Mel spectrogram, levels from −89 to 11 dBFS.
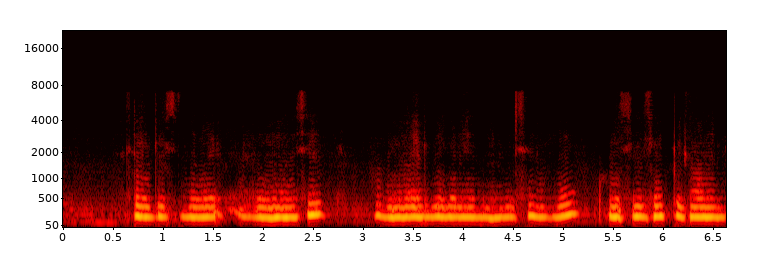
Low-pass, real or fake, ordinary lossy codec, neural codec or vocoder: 7.2 kHz; fake; MP3, 32 kbps; codec, 16 kHz, 1 kbps, FreqCodec, smaller model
